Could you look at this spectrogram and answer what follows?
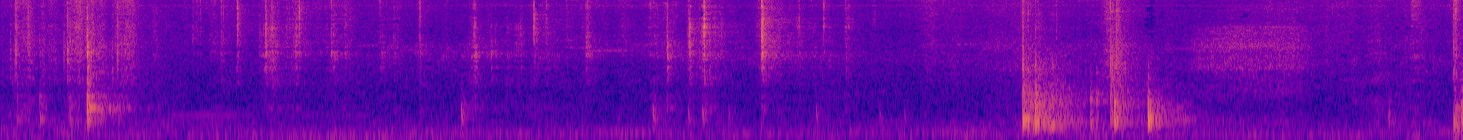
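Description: Light clicks and scrapes of a screwdriver and gloved fingers working the metal bulb-retaining clips in an ATV headlight housing, with a cluster of louder knocks about five seconds in.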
